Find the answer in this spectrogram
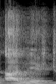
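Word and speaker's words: honest: हो गया व्यंजन, अब प्लस, अब इसका जो उच्चारण हिंदी निकल रहा है वो क्या होता है, आनेस्ट होता है।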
